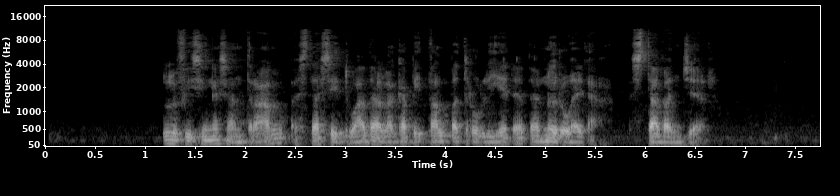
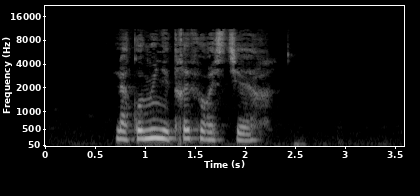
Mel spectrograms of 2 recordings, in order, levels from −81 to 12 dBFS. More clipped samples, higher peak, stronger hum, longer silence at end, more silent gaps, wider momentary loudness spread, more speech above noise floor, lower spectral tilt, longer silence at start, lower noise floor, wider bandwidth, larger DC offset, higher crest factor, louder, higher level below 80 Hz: neither; about the same, -8 dBFS vs -10 dBFS; neither; second, 1.05 s vs 1.35 s; neither; second, 9 LU vs 14 LU; second, 42 dB vs 46 dB; first, -6 dB/octave vs -3 dB/octave; first, 1.2 s vs 0.7 s; about the same, -67 dBFS vs -70 dBFS; about the same, 11.5 kHz vs 11.5 kHz; neither; about the same, 20 dB vs 18 dB; about the same, -26 LUFS vs -24 LUFS; first, -54 dBFS vs -66 dBFS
